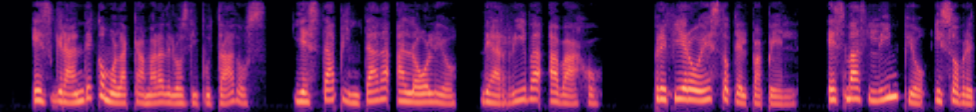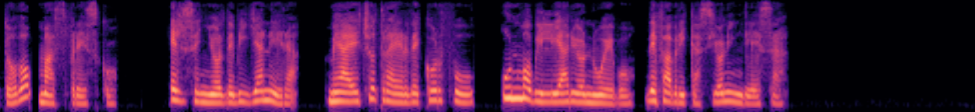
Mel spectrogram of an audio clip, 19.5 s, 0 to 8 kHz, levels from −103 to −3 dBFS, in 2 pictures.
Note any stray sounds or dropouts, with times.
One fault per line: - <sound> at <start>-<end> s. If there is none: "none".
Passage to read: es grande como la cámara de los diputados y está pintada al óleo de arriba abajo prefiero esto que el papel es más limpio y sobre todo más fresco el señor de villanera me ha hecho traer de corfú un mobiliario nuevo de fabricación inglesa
none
